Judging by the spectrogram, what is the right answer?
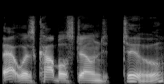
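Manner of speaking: ordinary delivery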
